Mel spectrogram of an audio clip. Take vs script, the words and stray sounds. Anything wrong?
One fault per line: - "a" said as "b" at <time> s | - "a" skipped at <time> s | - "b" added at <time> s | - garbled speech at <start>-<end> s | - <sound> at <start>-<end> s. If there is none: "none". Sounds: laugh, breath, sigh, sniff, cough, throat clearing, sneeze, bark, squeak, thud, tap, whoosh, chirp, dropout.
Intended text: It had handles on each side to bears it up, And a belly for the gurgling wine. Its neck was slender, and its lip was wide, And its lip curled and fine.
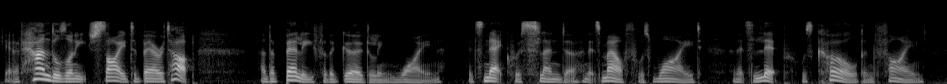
- "bears" said as "bear" at 1.4 s
- "lip" said as "mouth" at 6.0 s
- "was" added at 8.0 s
